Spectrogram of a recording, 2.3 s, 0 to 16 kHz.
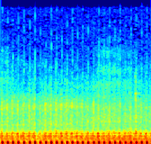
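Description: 2010 Yamaha WR250R's single-cylinder four-stroke engine idling with an even, low beat of about eleven pulses a second.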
